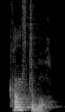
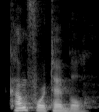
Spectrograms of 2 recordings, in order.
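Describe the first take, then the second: First: The word is said with three syllables. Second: The word is said with four full syllables. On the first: The speaker calls it right. "We say comf, ta, bull" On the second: The speaker calls it wrong. "I've heard many students say comfortable"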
